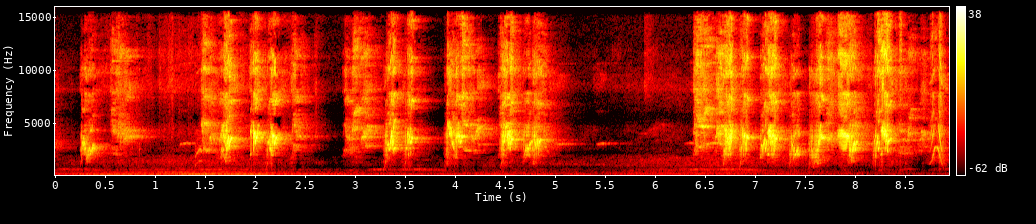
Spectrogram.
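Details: Javan myna behaving aggressively and chattering loudly: harsh, scratchy, buzzy bursts of rapid notes in three runs, separated by a brief quiet spell near the middle, over a steady low hum.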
